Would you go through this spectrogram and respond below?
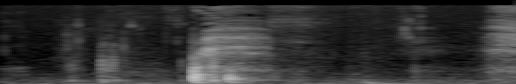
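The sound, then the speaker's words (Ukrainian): A single hearty gulp of beer as a man drinks during a conversation, fairly loud, surrounded by quieter wet mouth and swallowing noises before and after. “Отже, після того, як Андреас вибачився, доктор Тюрман спочатку смачно ковтнув пива, а потім знову звернувся до Андреаса.”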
